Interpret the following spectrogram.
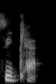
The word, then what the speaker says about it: CSET: heard of cset before so it's it's pronounced sea cat oh right big cat yeah i knew that and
